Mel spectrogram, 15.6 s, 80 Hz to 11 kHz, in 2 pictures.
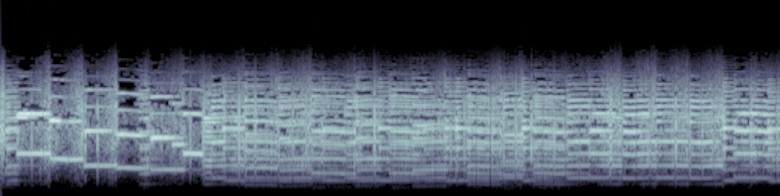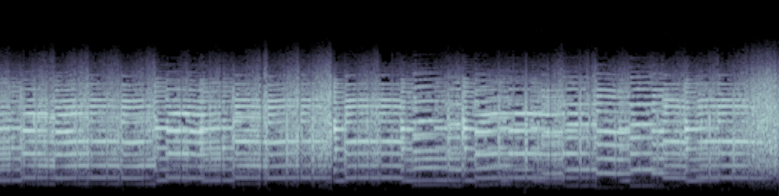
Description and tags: Blues for the masses 06 B
Jazz or blues piano samples.
classical, jazz, piano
